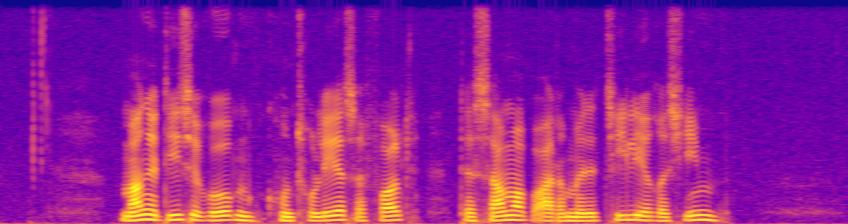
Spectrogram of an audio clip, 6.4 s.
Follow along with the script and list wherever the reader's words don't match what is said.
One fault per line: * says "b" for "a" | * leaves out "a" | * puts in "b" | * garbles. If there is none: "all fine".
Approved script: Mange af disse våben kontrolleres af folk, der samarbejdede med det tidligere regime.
all fine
